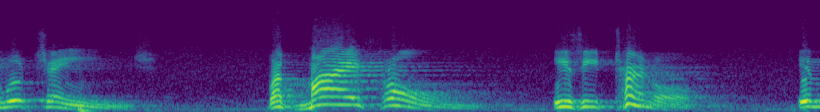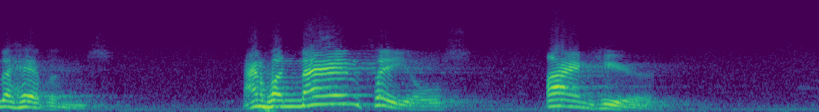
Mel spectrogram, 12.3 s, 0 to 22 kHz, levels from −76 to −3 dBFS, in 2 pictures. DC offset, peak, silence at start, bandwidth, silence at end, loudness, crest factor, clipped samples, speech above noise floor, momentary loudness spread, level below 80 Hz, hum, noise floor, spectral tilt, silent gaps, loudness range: under 0.1%; -4 dBFS; 0 s; 12.5 kHz; 1.15 s; -19 LUFS; 18 dB; under 0.1%; 32 dB; 19 LU; -46 dBFS; none; -51 dBFS; -7.5 dB/octave; none; 4 LU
